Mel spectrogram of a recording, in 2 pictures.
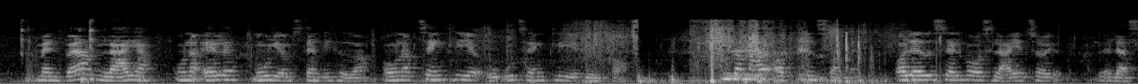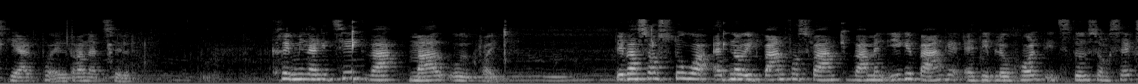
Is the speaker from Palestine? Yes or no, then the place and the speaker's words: no; Poland; Danish is a second language; now in Denmark; Jeg kommer fra Polen. Jeg er kommet som flygtning i 1974 til Danmark.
